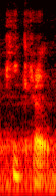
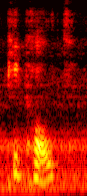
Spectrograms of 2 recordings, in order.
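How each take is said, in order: First: The L and T sounds are silent. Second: The L and T sounds are pronounced. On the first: The speaker calls it right. "it's Jodi Picoult, not Picoult. ... you don't say the L or the T. It's Pico" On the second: The speaker calls it wrong. "not Picoult"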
